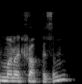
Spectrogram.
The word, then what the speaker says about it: monotropism: So I pronounce it monotropism, but I'm endlessly fascinated by all the different ways that people find to pronounce it. Yeah, there's never been great consistency about that.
